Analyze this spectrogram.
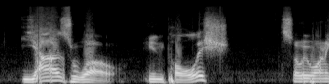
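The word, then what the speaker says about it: Jasło: J A S L O, it is actually pronounced Yazo in Polish.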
